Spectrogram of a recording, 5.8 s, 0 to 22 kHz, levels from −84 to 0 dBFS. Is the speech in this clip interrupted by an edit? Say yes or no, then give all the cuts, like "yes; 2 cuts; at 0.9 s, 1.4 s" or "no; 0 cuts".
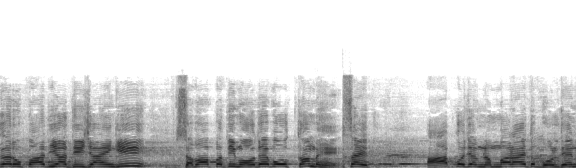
yes; 1 cut; at 3.4 s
